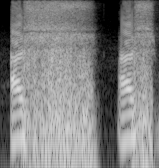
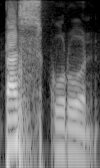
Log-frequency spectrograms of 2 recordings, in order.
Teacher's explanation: Yaitu suara shinnya dia ash bukan taskurun. Jangan diganti dengan sin. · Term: tafasyi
